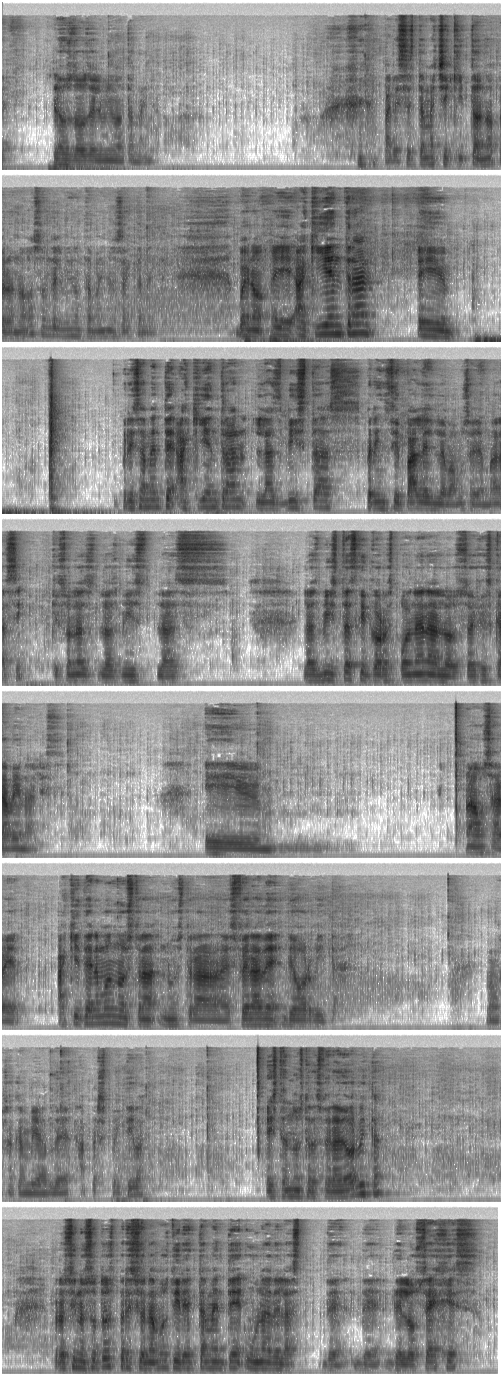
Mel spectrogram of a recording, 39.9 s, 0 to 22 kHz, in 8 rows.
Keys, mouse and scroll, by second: 1.0 middle click, 6.5 scroll down 1, 10.1 scroll up 1, 20.6 middle click, 26.1 click, 31.0 scroll down 1, 31.3 middle click, 32.7 click.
